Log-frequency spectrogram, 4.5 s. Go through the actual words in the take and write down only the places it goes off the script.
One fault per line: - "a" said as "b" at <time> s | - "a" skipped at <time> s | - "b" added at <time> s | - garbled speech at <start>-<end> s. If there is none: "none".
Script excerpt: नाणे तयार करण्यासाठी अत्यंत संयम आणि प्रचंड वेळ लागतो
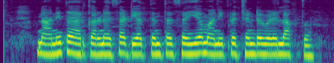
none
